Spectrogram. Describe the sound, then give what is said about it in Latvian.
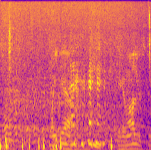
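Distant chainsaws whine and rev through a forest in Hāņa nature park in southern Estonia, where forests are being felled; their buzzing pitch rises and falls unevenly, with soft knocks and thuds underneath. “Zābaki grimst meža tehnikas izbraukātās sliedēs, tālumā dzirdamas zāģu skaņas.”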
